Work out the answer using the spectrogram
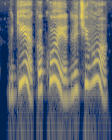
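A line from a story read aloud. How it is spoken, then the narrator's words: Impatient exclamation. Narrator (Russian): нетерпеливо воскликнул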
